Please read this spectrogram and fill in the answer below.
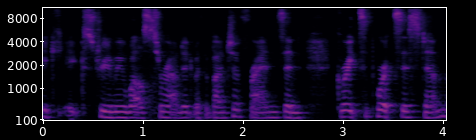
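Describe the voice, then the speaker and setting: In a French Canadian accent, a woman speaks at a fairly quick pace with a fairly low pitch and ordinary pitch variation. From Northern Ontario, French Canadian. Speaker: HR consultant and company founder. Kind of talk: podcast interview.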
